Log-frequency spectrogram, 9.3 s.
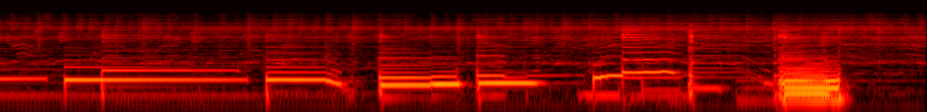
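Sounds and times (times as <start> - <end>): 
guitar amp noise: 0.0 - 8.5.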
